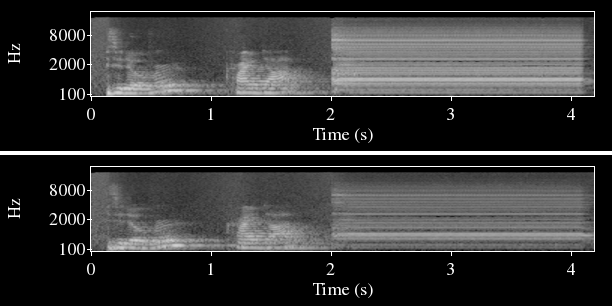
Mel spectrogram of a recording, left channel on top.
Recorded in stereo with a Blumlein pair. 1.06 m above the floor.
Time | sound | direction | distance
0.1 | a woman speaking | 35° left | 7 m
2.0 | a buzzer | 55° left | 1.0 m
